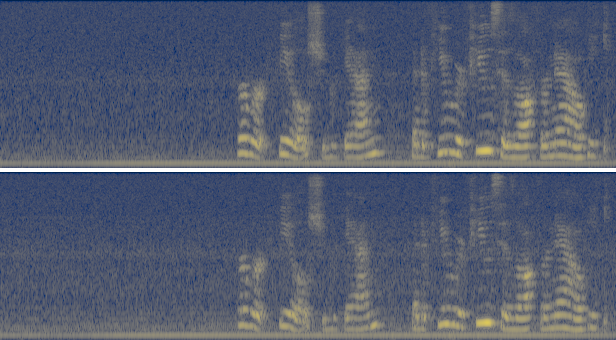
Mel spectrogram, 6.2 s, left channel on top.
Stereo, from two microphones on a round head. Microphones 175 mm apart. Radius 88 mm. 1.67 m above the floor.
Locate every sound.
2.4 s a woman speaking: 40° left (ahead or behind), 4 m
